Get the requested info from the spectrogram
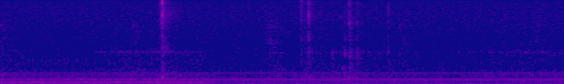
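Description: A quiet room with a steady low hum, one faint click about a second in and two softer ticks a little later, from fingers handling a small plastic model part.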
